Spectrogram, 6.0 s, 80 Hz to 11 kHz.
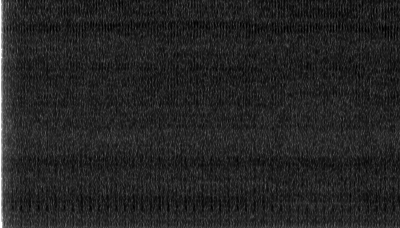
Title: Rd 8 knocking noise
